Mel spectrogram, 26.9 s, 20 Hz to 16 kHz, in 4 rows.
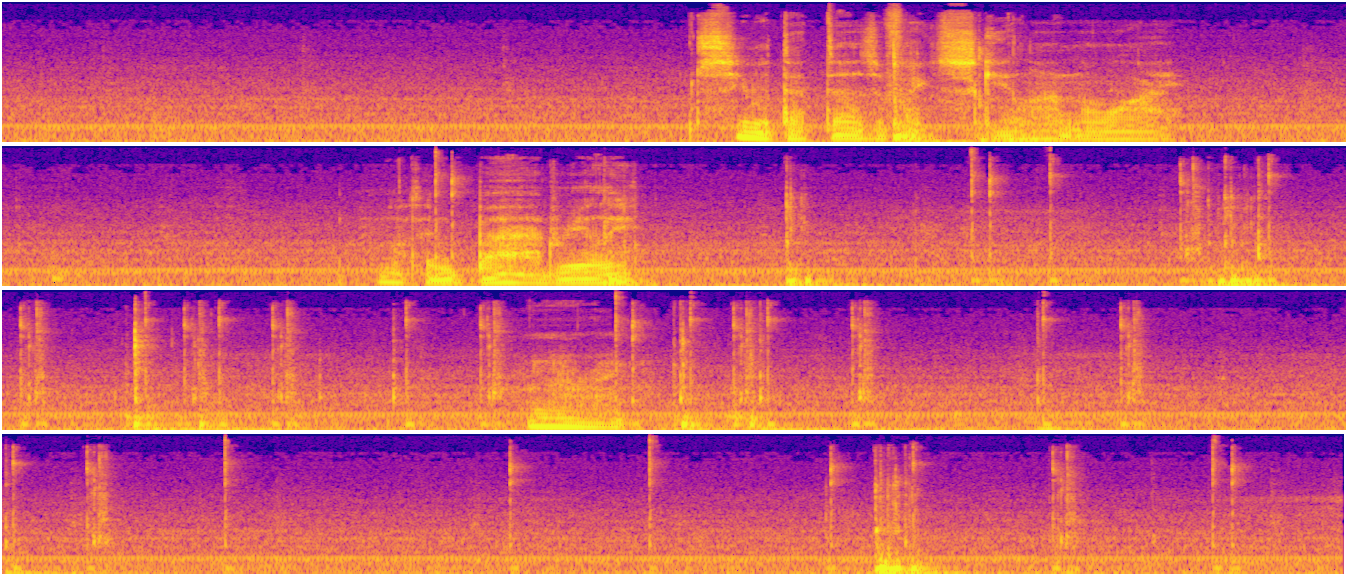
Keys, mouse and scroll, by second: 4.5 s, 9.7 Tab, 10.6 z, 11.9 middle click, 12.9 alt+a, 13.0 middle click, 14.1 shift+middle click, 14.5 middle click, 15.1-15.6 scroll down 2, 15.4 middle click, 16.5 click, 16.9 shift+middle click, 17.3 middle click, 18.6 middle click, 21.3 click, 24.6 alt+a, 24.7 middle click, 26.2 click.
